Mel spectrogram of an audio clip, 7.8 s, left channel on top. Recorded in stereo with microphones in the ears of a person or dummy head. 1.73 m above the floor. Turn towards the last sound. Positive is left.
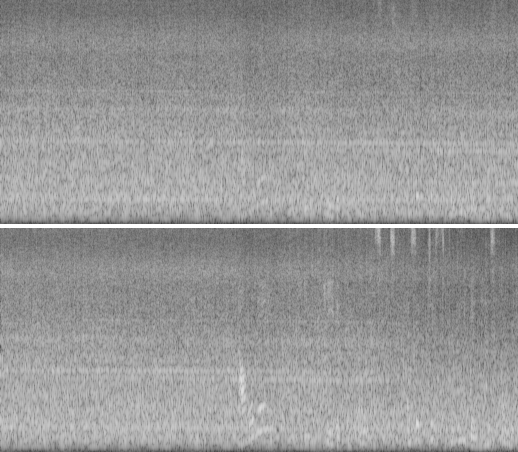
turn(degrees=-40)  # may be behind; listen again after turning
